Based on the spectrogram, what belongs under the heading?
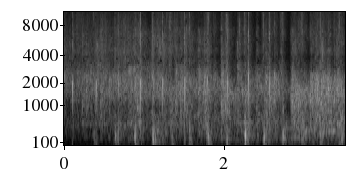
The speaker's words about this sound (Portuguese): E quem tem menos de 60, levanta a mão. Quem tem menos de 60, palmas.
